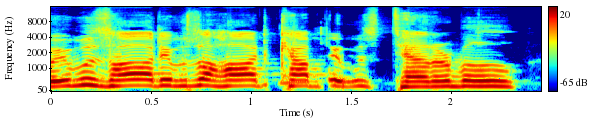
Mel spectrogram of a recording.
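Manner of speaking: a mildly mocking whine about a hard camp; whiny boxer excuse. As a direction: moan like a boxer who lost. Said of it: "they go".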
